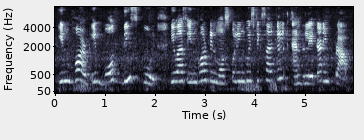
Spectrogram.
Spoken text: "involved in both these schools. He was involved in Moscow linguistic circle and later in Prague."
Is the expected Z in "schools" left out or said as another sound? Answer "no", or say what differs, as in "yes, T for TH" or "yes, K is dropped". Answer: yes, Z is dropped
